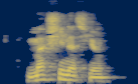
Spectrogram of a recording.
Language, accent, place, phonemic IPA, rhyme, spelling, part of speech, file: French, France, Lyon, /ma.ʃi.na.sjɔ̃/, -ɔ̃, machination, noun, LL-Q150 (fra)-machination.wav
- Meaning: machination, intrigue (undercover or underhanded plot or scheme)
